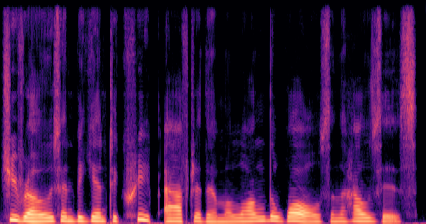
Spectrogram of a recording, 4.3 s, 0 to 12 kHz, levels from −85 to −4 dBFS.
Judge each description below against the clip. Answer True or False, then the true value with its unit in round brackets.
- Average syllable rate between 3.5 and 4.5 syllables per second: True (4.4 syllables/s)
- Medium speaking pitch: False (195 Hz)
